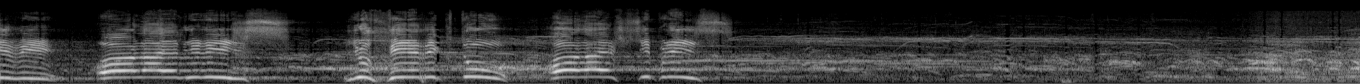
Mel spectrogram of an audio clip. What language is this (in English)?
Romanian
